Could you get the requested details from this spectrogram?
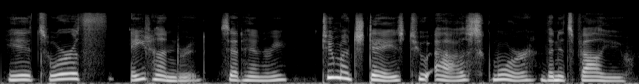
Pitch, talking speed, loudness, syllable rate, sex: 205 Hz, 140 wpm, -17 LUFS, 3.3 syllables/s, female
